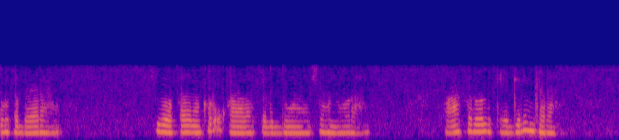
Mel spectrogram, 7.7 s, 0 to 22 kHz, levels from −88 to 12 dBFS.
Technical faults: tandem speech coding

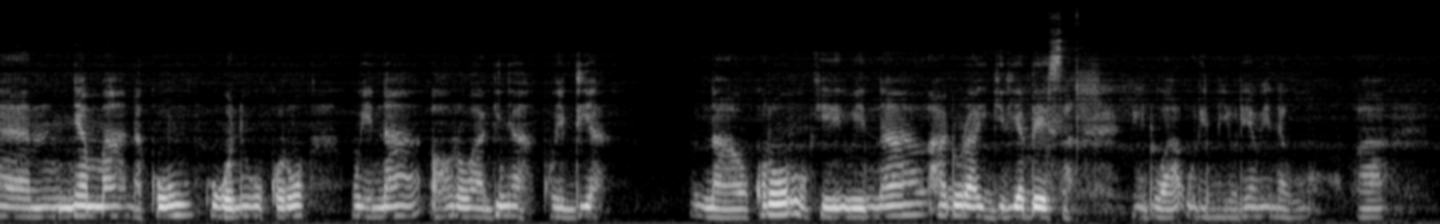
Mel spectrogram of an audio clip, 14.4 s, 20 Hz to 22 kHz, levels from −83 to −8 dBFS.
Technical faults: none

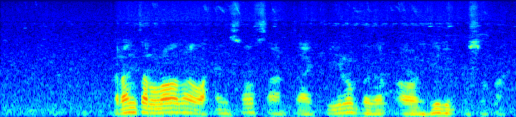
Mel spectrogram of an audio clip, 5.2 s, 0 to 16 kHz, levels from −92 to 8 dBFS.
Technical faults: noise suppressor artifacts; speech cut by the noise suppressor

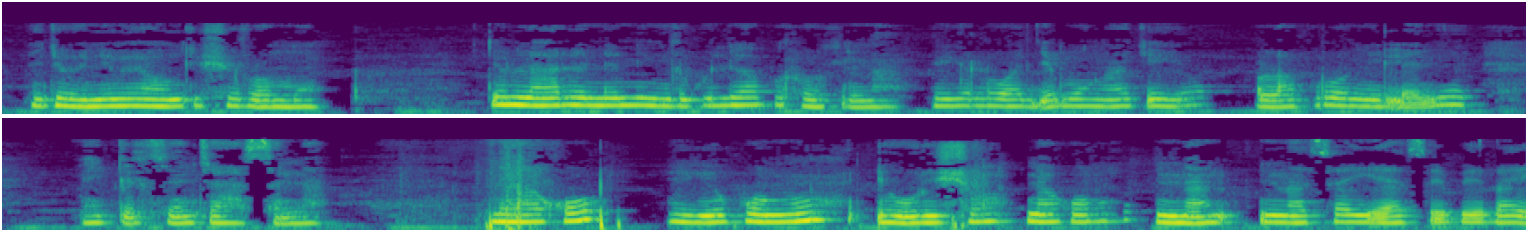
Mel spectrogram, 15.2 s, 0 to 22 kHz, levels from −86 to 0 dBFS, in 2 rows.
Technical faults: MP3 compression

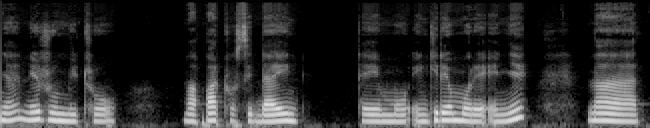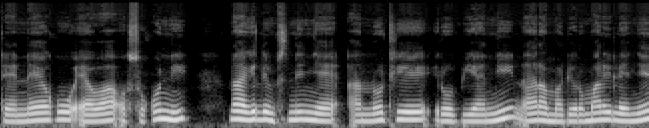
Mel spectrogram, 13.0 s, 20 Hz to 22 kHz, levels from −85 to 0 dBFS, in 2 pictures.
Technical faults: none

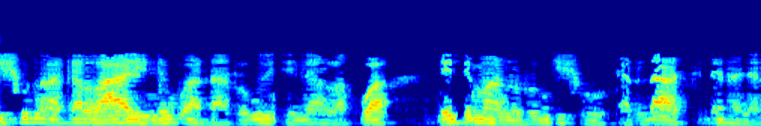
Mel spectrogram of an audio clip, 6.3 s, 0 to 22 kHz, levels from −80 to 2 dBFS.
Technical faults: AAC compression

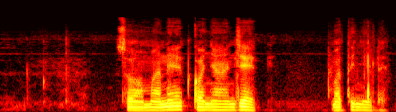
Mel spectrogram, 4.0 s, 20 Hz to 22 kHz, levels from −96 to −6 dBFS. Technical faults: low-delay AAC compression

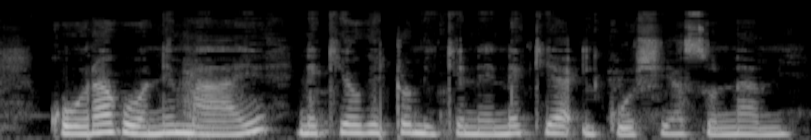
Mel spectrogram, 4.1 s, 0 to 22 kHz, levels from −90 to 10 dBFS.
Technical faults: HE-AAC compression

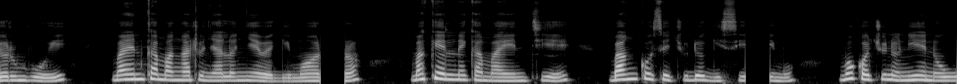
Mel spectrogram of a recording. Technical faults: gap between chunks

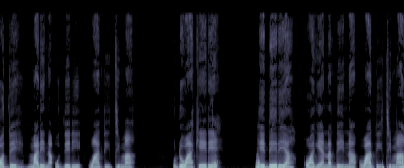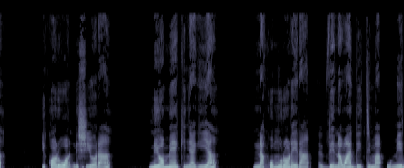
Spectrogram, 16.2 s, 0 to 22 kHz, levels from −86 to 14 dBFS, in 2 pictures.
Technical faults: none

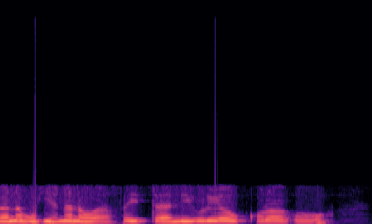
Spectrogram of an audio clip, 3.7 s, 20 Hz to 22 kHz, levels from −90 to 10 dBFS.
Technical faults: repeated buffer; time-stretched section

